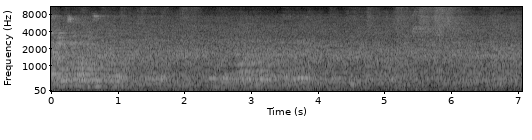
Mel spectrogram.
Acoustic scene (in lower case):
subway station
